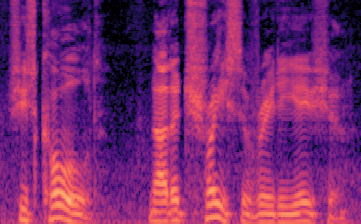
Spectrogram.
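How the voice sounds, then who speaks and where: An actor playing a brisk, authoritative military colonel in a radio drama. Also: male voice, mid-range voice, sing-song, darkish tone. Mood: grave, puzzled. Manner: authoritative, commanding. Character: brisk male military colonel commanding an underground bunker.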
